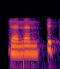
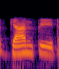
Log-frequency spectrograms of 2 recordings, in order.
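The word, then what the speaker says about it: Jnanpith: Akkitham Achyutam Namboodiri and the prestigious 55th जननपित award. जननपित award क्या नाम था उसका? ज्ञानपीठ, हाँ थोड़ी सी स्पेलिंग मिस है। ज्ञान, GYAN, ज्ञानपीठ, ठीक है, याद रखिएगा।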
